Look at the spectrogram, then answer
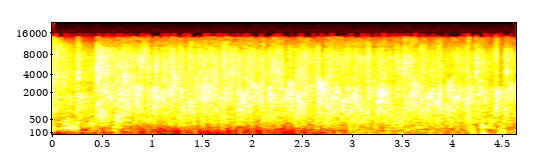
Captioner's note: applause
